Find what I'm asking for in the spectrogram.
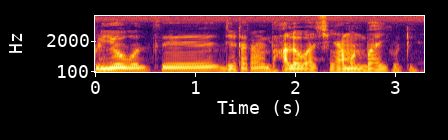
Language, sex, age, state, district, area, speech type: Bengali, male, 18-30, West Bengal, Darjeeling, urban, spontaneous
